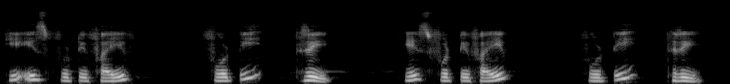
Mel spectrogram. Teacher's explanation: next, ही इज़ 45 43, तो यहाँ पर एक 45 जैसे कि गलत बोला था, मतलब वास्तविक में क्या था 43, मतलब जो कुछ कहा हो उसको सही करना हो तो उसमें फॉलिंग राइजिंग टोन का प्रयोग किया जाता है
